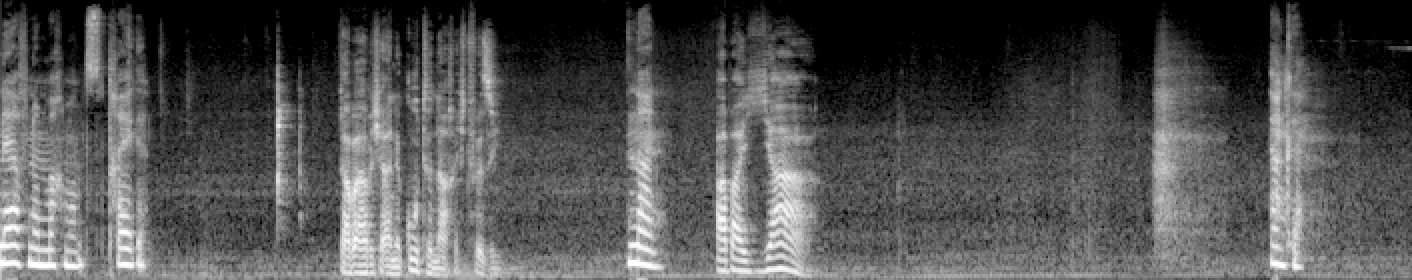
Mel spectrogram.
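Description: A young woman speaks calmly and tensely close by.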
